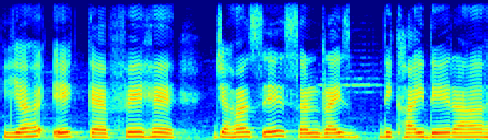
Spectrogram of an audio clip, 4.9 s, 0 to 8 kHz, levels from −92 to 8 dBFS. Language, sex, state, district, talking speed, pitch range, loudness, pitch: Hindi, female, Jharkhand, Ranchi, 135 wpm, 215-230 Hz, -14 LUFS, 220 Hz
